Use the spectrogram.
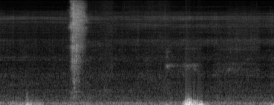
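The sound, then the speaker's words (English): Steady soft rain hiss fills the background, broken by a brief bright gust of spray-like hissing and, later, a short low rumble of thunder. No one speaks. “Let's just sit here and listen to the rain. Listen to the storm.”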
